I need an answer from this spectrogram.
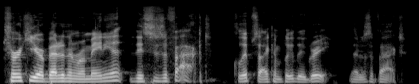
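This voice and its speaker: Speaking at a quick pace with a medium-pitched voice, this American man runs a casual live football watch-along from his home couch. He rambles and answers chat on the fly, and the audio is studio quality with no room sound.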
